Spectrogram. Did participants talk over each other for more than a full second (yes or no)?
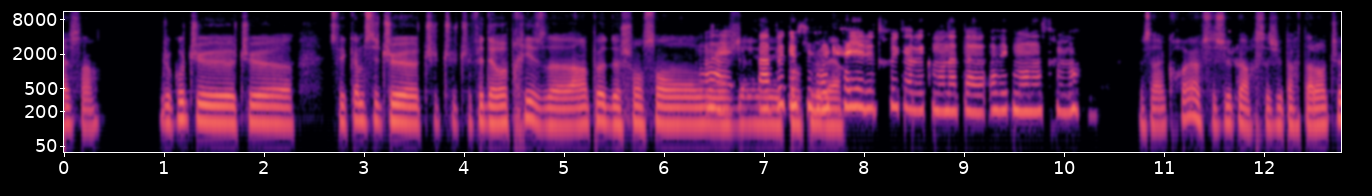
yes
